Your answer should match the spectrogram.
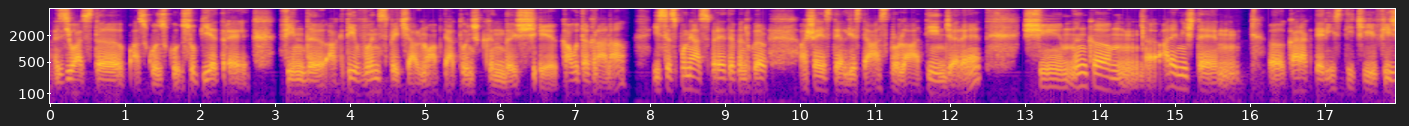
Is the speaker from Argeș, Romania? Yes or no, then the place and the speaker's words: yes; Brăduleț, Argeș, Romania; de la Brădetu, din comuna Brăduleț, de unde am copilărit eu, de pe Valea Vâlsanului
